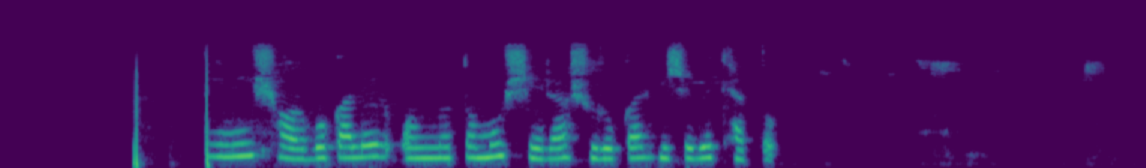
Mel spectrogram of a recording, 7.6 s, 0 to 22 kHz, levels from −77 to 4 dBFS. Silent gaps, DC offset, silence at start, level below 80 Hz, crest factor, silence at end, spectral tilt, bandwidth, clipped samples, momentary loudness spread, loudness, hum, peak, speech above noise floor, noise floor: none; under 0.1%; 0.9 s; -50 dBFS; 24 dB; 1.35 s; -5 dB/octave; 7.6 kHz; under 0.1%; 11 LU; -24 LUFS; none; -2 dBFS; 60 dB; -83 dBFS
